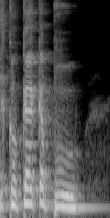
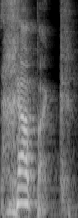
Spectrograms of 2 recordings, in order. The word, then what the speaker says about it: Ccapac: And some people say Kokakapu. It's not Kokakapu. It's pronounced Hapak.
